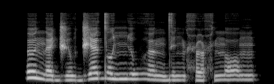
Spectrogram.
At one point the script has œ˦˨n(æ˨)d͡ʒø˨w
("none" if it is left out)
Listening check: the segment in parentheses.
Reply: æ˨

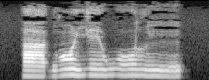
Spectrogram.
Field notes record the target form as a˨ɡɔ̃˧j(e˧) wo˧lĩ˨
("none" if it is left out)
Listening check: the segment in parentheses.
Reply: e˧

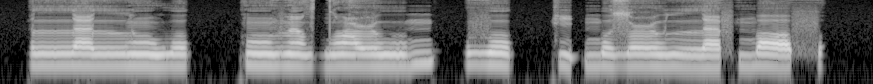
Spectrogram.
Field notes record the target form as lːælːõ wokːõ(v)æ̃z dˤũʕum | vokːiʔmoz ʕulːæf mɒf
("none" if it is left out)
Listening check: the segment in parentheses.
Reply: v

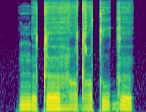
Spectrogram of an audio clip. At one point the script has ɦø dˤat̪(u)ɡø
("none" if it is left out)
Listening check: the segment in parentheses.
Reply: u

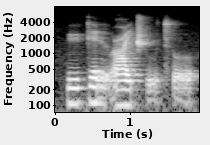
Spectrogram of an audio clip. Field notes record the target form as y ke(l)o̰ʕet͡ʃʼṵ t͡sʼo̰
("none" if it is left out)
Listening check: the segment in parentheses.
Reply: r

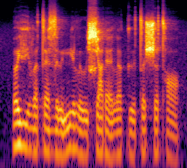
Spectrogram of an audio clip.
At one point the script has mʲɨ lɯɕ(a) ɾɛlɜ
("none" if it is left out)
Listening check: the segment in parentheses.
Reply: a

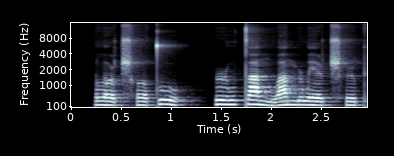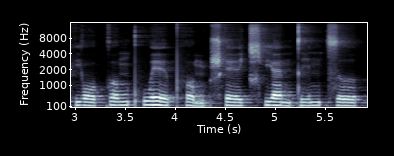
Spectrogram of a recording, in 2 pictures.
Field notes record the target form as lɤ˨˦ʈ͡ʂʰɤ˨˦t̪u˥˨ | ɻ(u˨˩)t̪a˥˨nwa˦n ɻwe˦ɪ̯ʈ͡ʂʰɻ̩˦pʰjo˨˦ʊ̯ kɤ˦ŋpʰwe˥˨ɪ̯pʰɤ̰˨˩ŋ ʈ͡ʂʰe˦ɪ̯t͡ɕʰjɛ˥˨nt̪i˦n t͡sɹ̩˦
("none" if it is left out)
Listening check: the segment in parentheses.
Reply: u˦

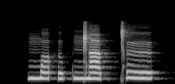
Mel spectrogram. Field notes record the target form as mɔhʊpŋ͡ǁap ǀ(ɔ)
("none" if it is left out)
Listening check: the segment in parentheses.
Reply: ɵ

